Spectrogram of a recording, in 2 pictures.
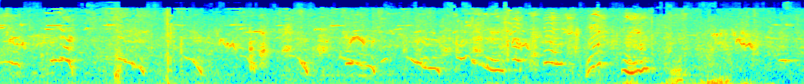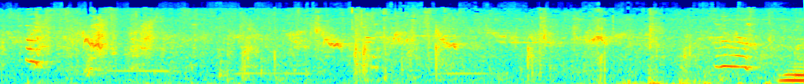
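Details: A litter of seven-week-old Australian Shepherd puppies at a breeding farm giving a busy chorus of short squeaky whines and yelps, several pups overlapping, with occasional low thumps and a brief clattering noise near the end.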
